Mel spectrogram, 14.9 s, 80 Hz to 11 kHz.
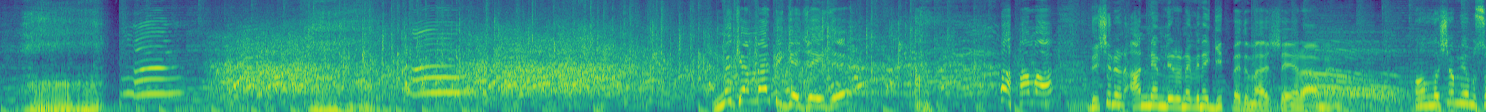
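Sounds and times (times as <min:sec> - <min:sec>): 
person imitating loud exaggerated abnormal snoring: 0:00.0 - 0:01.8, 0:03.1 - 0:03.8
laughter: 0:02.0 - 0:11.8
speech: 0:07.2 - 0:09.3, 0:10.2 - 0:14.8.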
